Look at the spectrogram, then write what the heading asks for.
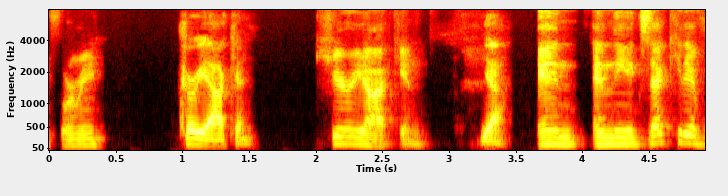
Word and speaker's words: Kuryakin: ilia character and could you go ahead and pronounce his last name for me kuryakyn kuryakin yeah and and the executive was saying like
